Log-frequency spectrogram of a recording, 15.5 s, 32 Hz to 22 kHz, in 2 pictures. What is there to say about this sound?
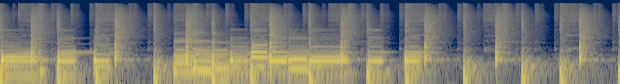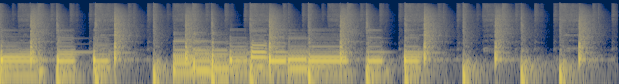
bass groove1
bass groove played by me, drums played by machine. Have fun ;-)
funk, bass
